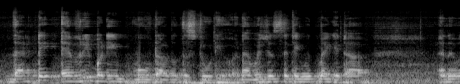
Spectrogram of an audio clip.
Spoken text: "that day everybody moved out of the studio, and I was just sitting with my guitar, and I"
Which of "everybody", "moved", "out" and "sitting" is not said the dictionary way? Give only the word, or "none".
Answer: none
